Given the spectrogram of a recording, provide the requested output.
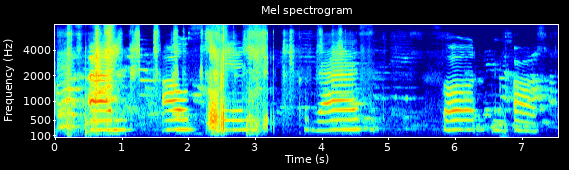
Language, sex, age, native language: Icelandic, female, 6, Icelandic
